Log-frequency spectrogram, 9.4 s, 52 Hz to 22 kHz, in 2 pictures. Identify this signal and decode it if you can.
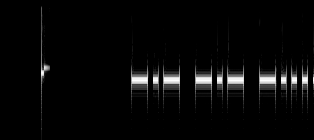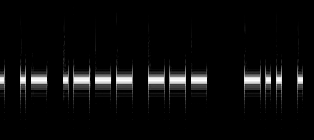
Morse code, heard as a keyed tone, about 15 wpm, 700 Hz. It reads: KK6AJO DE
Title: USA Callsign DE Callsign 15wpm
